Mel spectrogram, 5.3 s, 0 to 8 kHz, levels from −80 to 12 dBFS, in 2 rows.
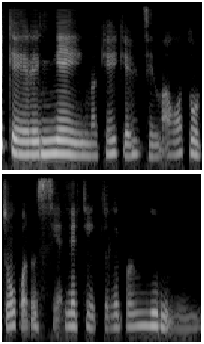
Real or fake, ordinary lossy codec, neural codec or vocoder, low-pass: fake; none; codec, 16 kHz, about 1 kbps, DyCAST, with the encoder's durations; 7.2 kHz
